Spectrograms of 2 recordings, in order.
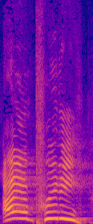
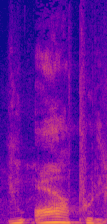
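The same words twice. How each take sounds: First: Put-on very high, loud kid voice; little girl's proclamation. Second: Usual-pitched, emphatic reassurance; father's affirmation. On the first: Little daughter declares it to dad, high loud shout. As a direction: squeal it like a small child. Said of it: "she just goes". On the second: Retold or imitated. Dad answers his little daughter, steady affirmation. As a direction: affirm her, leaning on "are". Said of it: "And then I go".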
